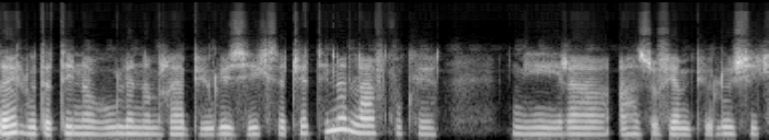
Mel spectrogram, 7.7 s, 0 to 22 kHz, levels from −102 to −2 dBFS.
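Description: A speech clip with a rough, grainy texture from start to finish, where tonal parts break up into noise rather than swirling, though the top end still reaches about 20.3 kHz. That's likely Opus compression in its music mode, and the damage fits a low bitrate around 24 kbps.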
